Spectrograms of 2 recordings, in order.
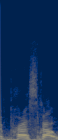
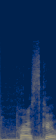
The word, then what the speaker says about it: Prescott: and by the way it's spelled prescott but if you say prescott we know you're not from here so press get like biscuit welcome so i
